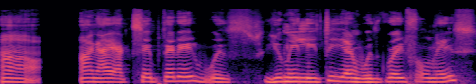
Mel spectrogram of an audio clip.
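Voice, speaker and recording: A woman's dark, mellow voice at a moderate pace, monotone with flat intonation, on a very clean recording with a silent background. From Cuba. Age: 80s+. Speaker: honored former town official. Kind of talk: ceremonial speech. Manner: halting.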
